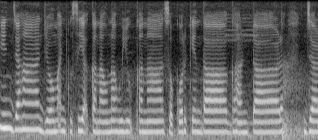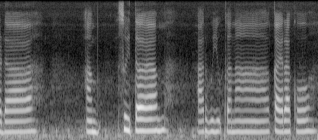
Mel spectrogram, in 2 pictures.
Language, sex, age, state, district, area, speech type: Santali, female, 18-30, Jharkhand, Bokaro, rural, spontaneous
